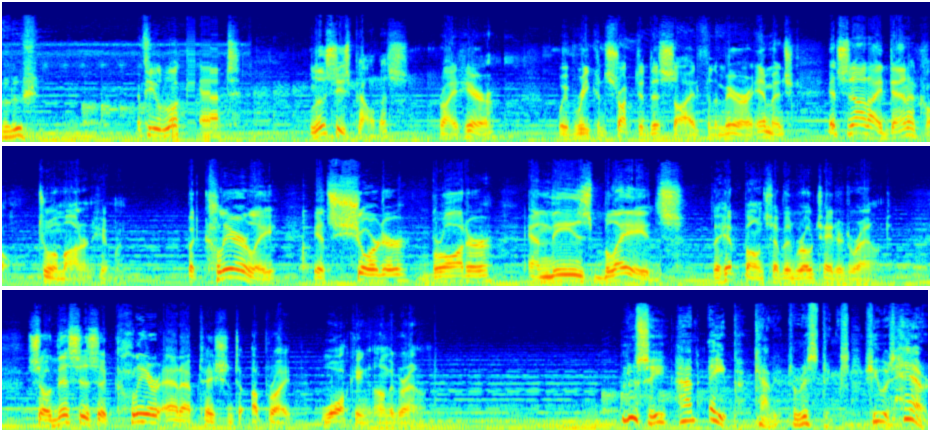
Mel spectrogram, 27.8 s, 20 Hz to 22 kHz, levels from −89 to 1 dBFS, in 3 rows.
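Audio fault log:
1.70 to 2.22 s, robotic sound from repeated short buffers: for about half a second the sound turns into a rigid, metallic buzz pitched at about 66.7 Hz, which still loosely follows the shape of the audio underneath. The likely cause is fresh audio arriving too seldom, so the playback filled the gaps by looping a 15 ms slice over and over while about half of the real material was skipped, and that fixed loop length sets the buzz frequency.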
